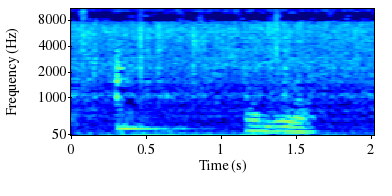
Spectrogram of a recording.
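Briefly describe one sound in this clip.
A wooden spoon stirs food in a pot.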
